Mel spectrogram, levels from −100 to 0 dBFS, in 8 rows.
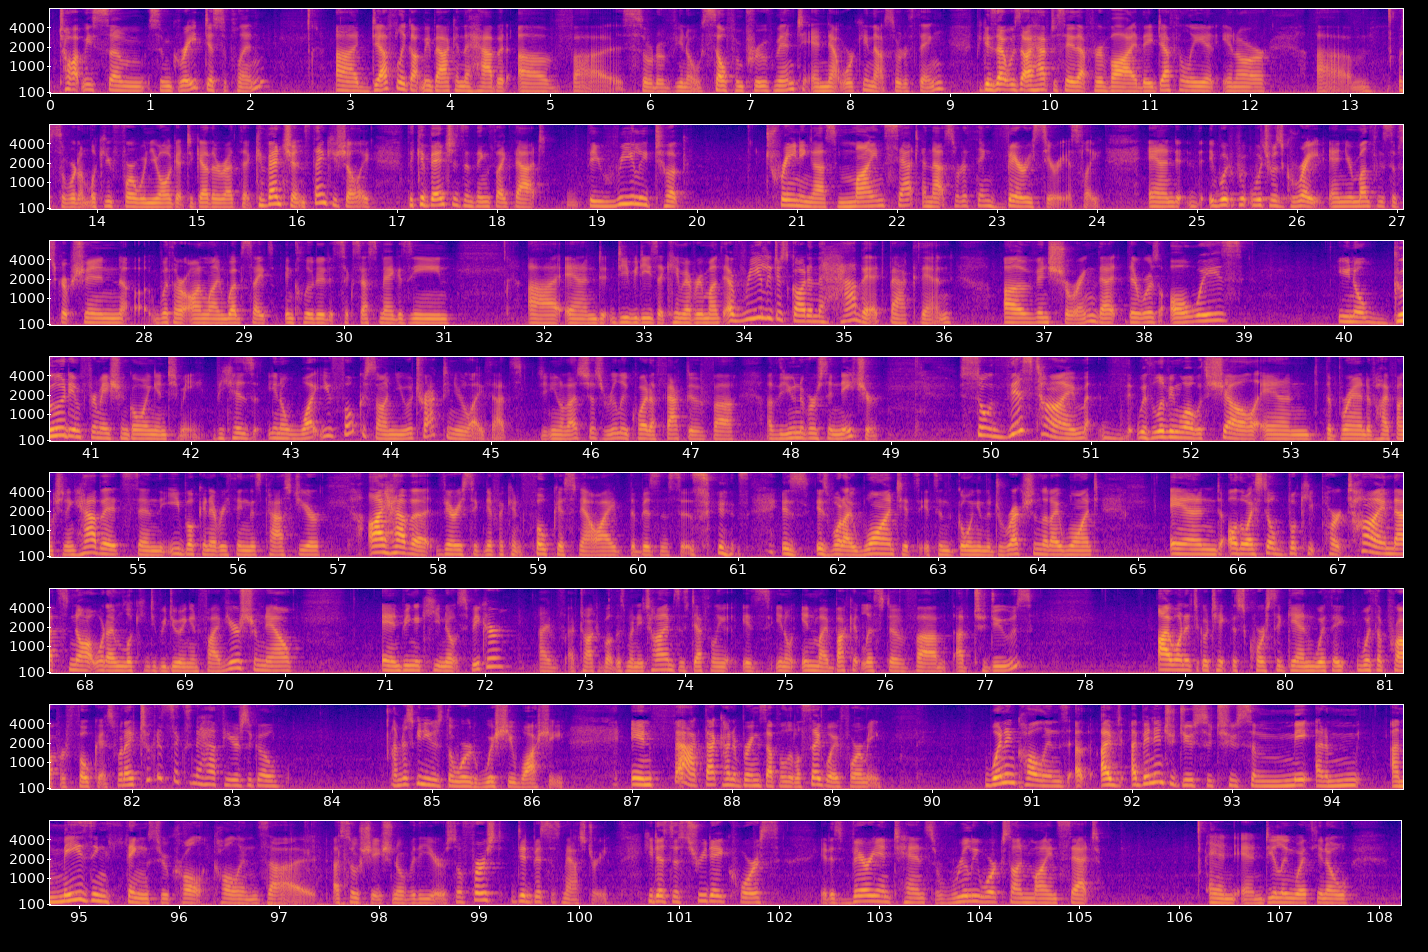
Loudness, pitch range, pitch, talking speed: -27 LUFS, 140-180 Hz, 155 Hz, 190 wpm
